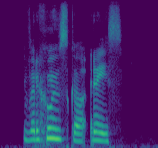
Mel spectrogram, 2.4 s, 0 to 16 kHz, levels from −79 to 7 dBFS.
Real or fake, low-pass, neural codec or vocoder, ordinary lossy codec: fake; 14.4 kHz; codec, 44.1 kHz, 2.6 kbps, SNAC; Opus, 64 kbps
